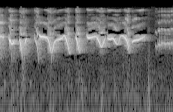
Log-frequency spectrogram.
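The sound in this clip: A man imitates a caged bird's call with his voice, producing bright, rapid warbling whistles. The notes swoop up and down in quick, continuous trills for about two seconds, clear and fairly loud.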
